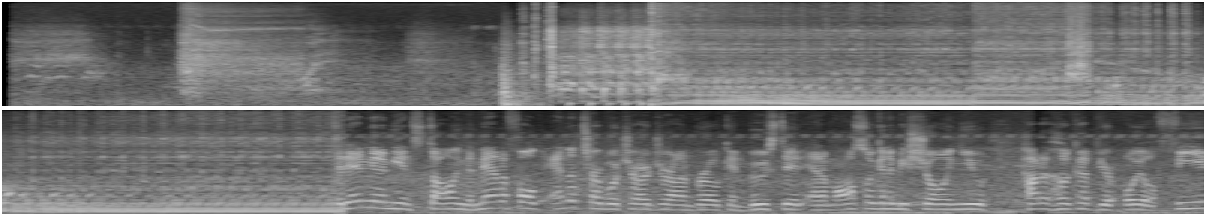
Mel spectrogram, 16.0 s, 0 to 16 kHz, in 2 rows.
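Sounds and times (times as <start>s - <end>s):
car engine cranking: 3.4s - 10.3s
car engine idling and revving: 4.0s - 10.4s.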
